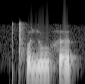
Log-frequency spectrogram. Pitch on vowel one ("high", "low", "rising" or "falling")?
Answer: low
